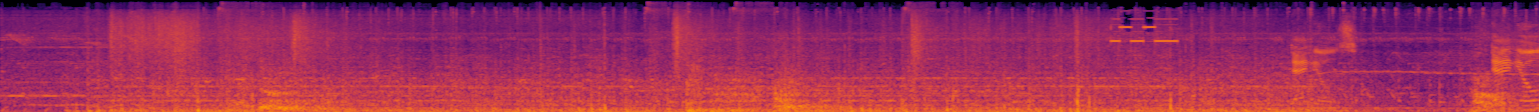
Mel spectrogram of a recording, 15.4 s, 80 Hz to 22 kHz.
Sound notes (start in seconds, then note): 2.2 tiger roars; 6.9 tiger roars; 11.0 digital beeping; 14.6 tiger roars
